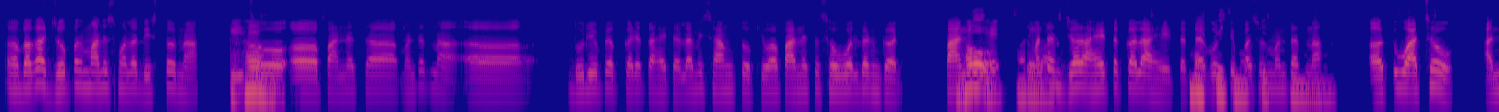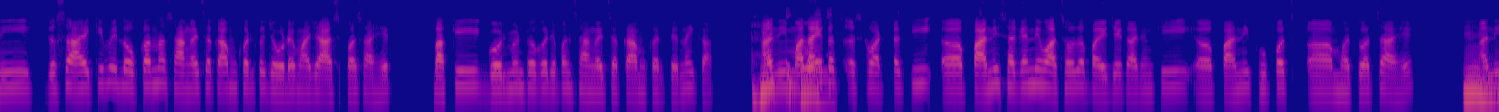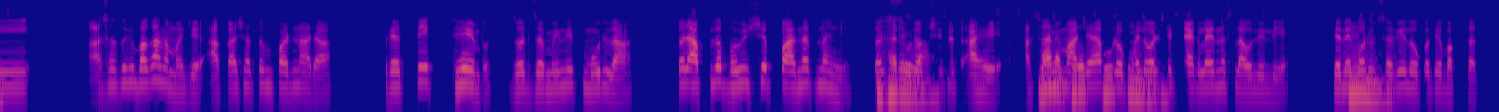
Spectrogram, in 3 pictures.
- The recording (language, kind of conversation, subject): Marathi, podcast, दैनंदिन आयुष्यात पाण्याचं संवर्धन आपण कसं करू शकतो?
- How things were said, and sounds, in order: other background noise; chuckle; in English: "प्रोफाइलवरती टॅगलाईनचं"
